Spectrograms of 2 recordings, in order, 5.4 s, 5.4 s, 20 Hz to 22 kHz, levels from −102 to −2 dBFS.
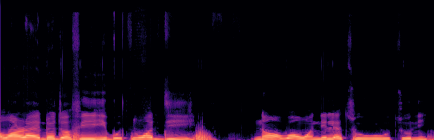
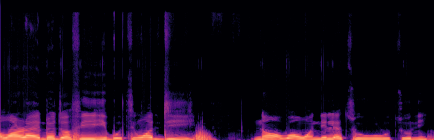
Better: second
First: noise reduction (neural mask model Resemble Enhance denoiser)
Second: none

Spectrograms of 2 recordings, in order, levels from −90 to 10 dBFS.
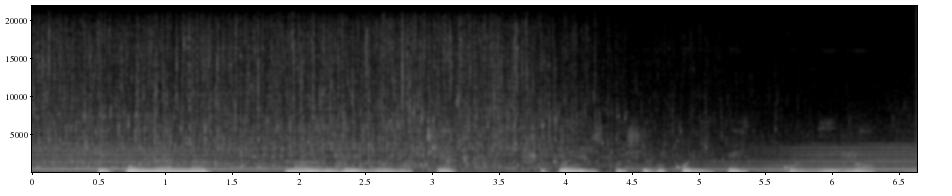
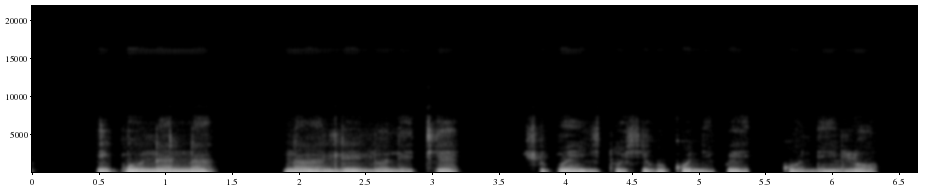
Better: second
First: background sound (Wind instrument, woodwind instrument + Stream); 13 dB below the speech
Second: none

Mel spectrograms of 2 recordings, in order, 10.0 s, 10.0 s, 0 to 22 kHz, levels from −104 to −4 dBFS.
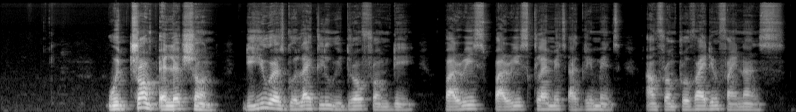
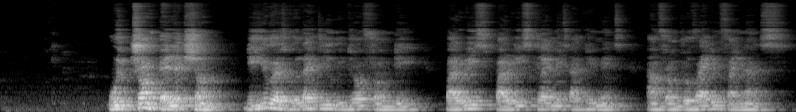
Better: first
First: none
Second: room echo; dies away in 0.6 s

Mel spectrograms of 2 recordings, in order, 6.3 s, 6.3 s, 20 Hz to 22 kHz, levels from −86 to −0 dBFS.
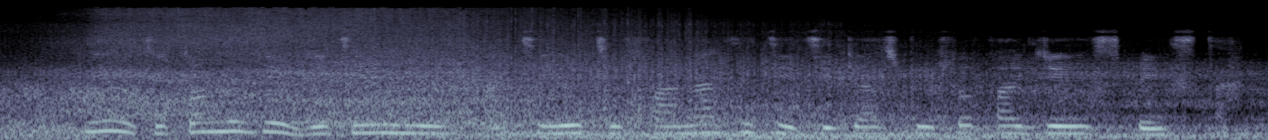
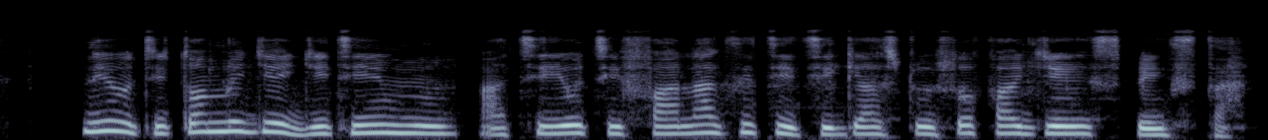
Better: second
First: background sound (Fixed-wing aircraft, airplane); 2 dB below the speech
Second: none

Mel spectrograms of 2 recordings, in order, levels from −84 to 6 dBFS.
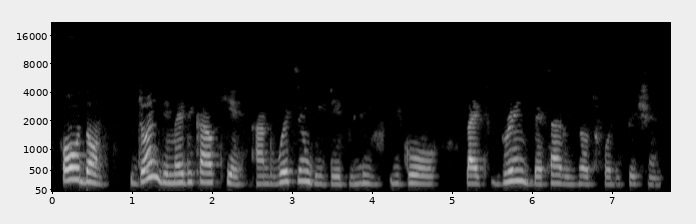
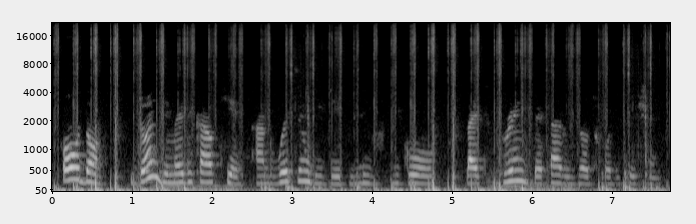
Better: first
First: none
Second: background sound (Domestic sounds, home sounds); 3 dB below the speech

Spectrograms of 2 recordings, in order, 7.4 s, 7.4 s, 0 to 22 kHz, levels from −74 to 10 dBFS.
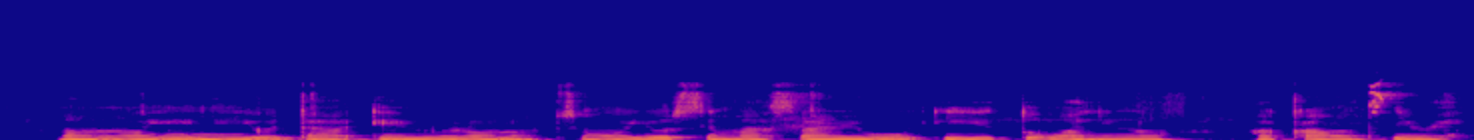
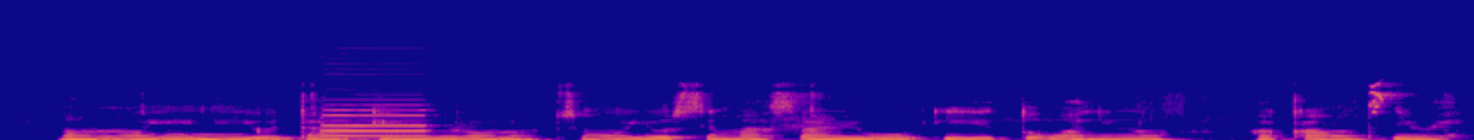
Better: first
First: none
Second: background sound (Wind instrument, woodwind instrument); 4 dB below the speech

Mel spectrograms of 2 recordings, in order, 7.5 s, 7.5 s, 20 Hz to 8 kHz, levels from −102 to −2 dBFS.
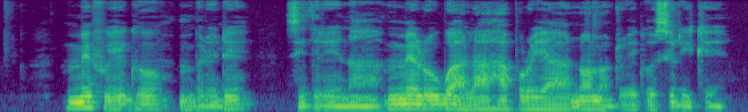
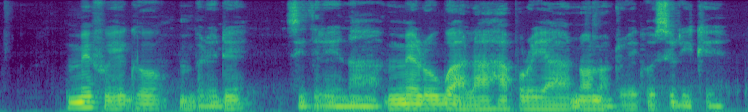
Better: first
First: none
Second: noise reduction (neural separator model SepFormer DNS4)

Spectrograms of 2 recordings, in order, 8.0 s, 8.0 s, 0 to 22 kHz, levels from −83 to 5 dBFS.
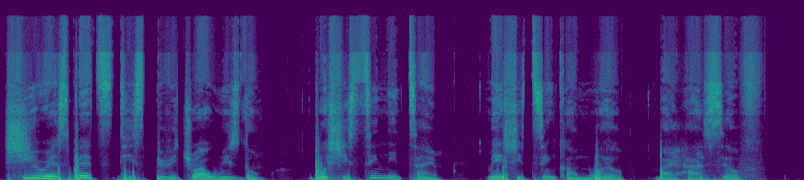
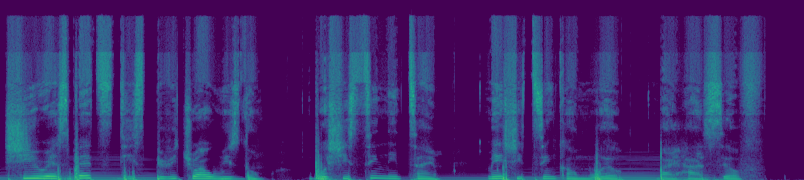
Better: first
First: none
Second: background sound (Bowed string instrument); 19 dB below the speech

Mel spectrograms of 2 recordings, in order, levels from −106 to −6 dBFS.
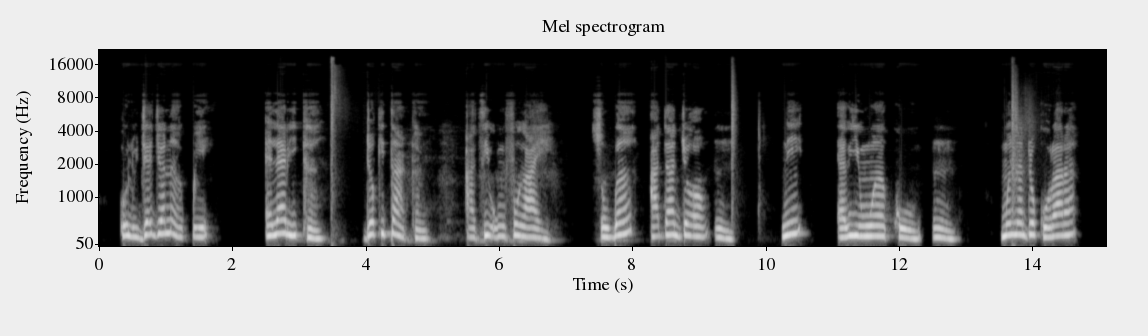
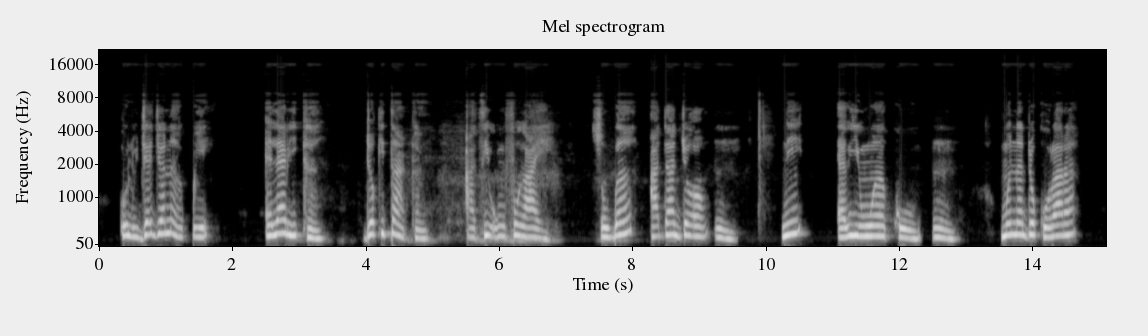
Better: second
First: noise reduction (neural mask model RNNoise)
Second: none

